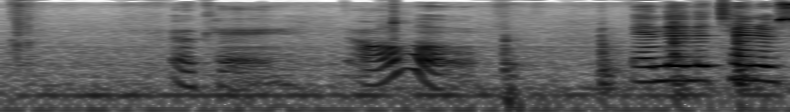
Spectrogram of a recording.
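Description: A card is laid down on a soft cloth.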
